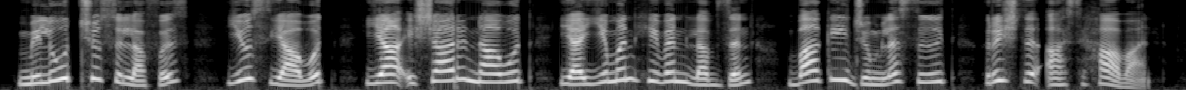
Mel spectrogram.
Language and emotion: Kashmiri, neutral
